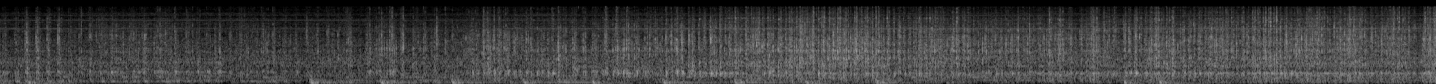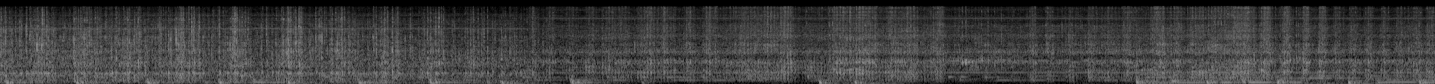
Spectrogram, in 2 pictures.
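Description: Electric hand mixer running steadily at speed, its twin beaters whipping instant coffee, sugar and water in a bowl; the mixture is thickening into a stiff dalgona coffee foam.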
